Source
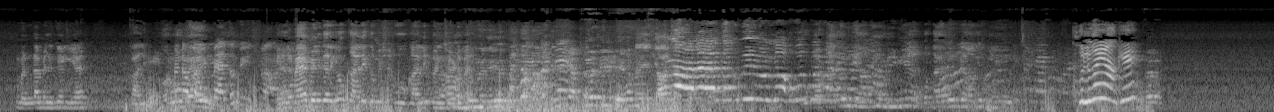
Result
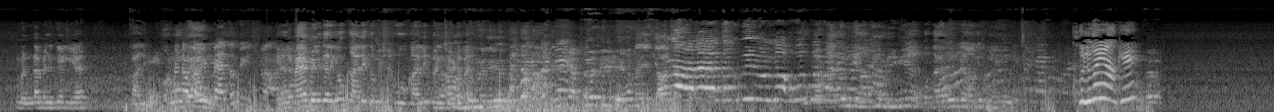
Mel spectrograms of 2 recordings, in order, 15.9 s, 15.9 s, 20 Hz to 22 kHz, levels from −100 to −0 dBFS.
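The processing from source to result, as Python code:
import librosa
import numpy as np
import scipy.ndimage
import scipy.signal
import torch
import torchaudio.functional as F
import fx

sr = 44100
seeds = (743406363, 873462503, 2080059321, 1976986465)

y = fx.rider(x, sr, range_db=4, speed_s=2.0)
y = F.gain(torch.from_numpy(y), -4.5).numpy()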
